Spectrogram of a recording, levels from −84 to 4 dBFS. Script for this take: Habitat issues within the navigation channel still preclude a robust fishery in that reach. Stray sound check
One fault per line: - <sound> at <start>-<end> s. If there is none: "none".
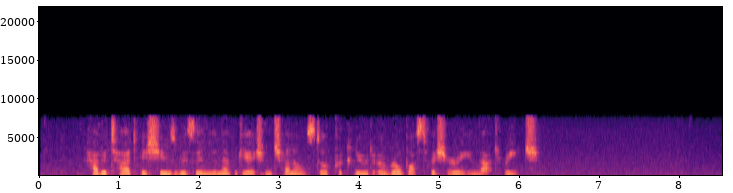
none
